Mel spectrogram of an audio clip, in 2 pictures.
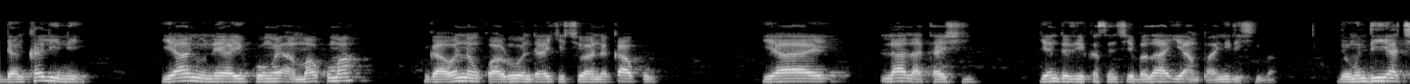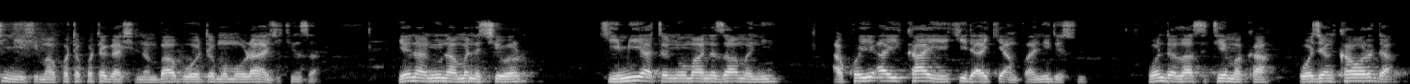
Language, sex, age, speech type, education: Hausa, male, 60+, spontaneous, tertiary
